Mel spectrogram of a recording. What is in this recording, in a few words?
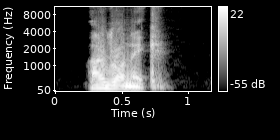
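"ironic", British English; pronunciations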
